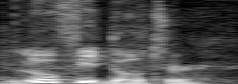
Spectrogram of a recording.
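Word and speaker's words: Laufeydóttir: So you and these names, man. Yeah, man, you got to get them right. Lofidolter. That's how you say it.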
